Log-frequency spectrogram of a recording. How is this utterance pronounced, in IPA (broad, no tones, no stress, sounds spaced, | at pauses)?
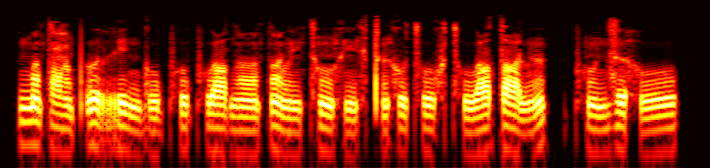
n ə̃ tˤ ʕ õ pʼ ɤ r e ŋ ɡ oː pʰ o pʰ oː dˤ ẽː tˤ ə̃ l ẽ tʰ õ x ẽː x tʼ ə̃ x o tʰ oː x tʰ oː tˤ e l ə̃ | pʰ õ n z ə h oː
